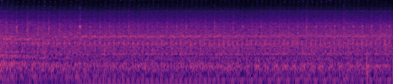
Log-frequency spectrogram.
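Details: Fuel-injected Camaro first start after exhaust weld repair: loud, harsh running with a coarse clattery roar and no clean steady beat, then shuts off on its own; rough unhealthy idle, cause unclear, possibly low on fuel.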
